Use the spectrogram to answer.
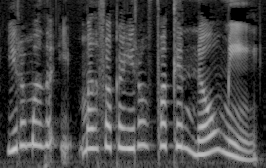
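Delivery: high-pitched indignant outburst; pissed-off, high-pitched protest; heated. Real, not acted. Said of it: "I'm pretty heated here".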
